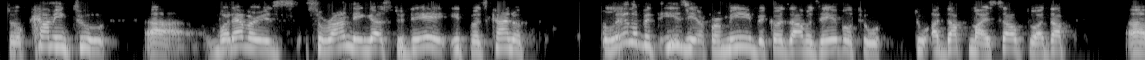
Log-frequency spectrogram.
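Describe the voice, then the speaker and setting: A man's voice: sits high, no echo, lo-fi sound. A man from Bosnia and Herzegovina, a former coach, talking earnestly on a webinar panel with many restarts.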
